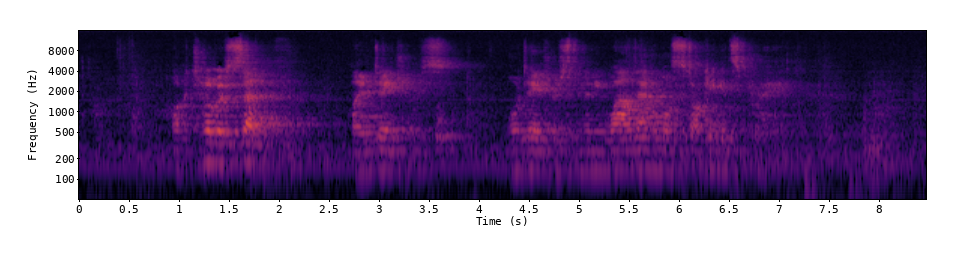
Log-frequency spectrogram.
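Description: A young woman speaks clearly and expressively in a large room.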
